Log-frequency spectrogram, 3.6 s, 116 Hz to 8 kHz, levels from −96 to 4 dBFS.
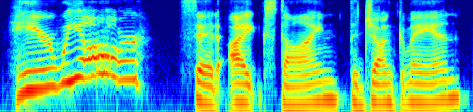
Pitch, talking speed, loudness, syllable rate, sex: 240 Hz, 150 wpm, -18 LUFS, 4.9 syllables/s, female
